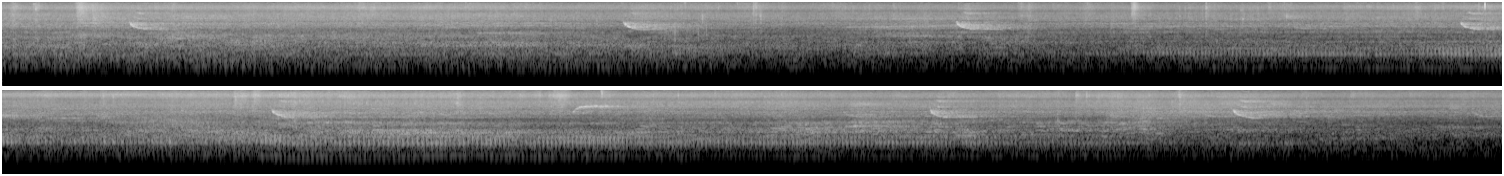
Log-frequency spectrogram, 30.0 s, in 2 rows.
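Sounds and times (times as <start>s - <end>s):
outdoor background hum: 0.0s - 30.0s.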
